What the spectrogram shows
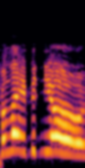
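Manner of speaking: squeaky, very high, loud French accent. Discussing a game scene, speaker quotes a character: French voice. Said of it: "the French voice sounds a lot like Mauser".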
